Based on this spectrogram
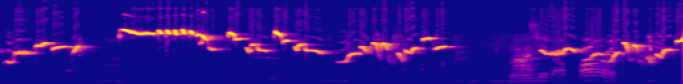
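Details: Caged white-rumped shama of the contest type, song stuffed with mimicked notes: loud whistled phrases jumping between high and low pitches, rapid slurred trills, and harsh burry notes near the end.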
